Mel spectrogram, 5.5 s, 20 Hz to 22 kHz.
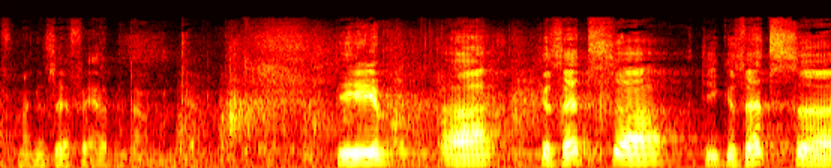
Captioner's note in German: Beifall CDU und BÜNDNIS 90/DIE GRÜNEN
